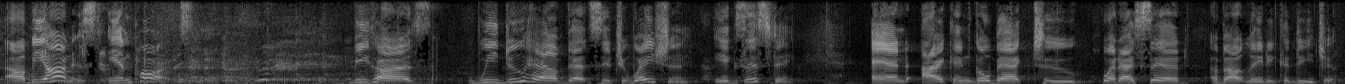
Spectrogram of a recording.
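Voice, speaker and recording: Slow, deliberate woman replying on a panel. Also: medium pitch, expressive. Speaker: panel speaker.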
